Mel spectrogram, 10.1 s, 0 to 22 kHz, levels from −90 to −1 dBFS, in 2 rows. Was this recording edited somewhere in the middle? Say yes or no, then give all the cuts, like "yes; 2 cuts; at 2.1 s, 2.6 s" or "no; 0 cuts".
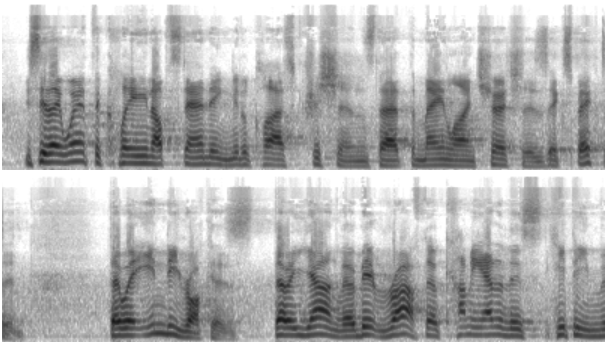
no; 0 cuts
